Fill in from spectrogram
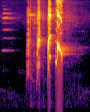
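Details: One phrase from a male sooty-headed bulbul calling to a female: four quick notes growing louder, the last a bright slurred note trailing into a whistle.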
